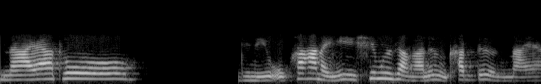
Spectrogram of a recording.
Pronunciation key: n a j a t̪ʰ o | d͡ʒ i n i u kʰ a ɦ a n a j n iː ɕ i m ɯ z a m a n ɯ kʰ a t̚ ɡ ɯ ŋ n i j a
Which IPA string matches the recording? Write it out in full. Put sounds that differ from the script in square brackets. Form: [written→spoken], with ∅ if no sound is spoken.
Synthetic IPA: n a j a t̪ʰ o | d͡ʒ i n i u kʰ a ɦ a n a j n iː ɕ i m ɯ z a [m→ŋ] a n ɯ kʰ a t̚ [ɡ→d] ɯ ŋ n [i→a] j a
